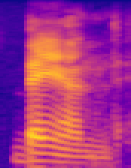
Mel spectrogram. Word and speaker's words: band: band it's stretches okay that's an ah so when I say it my mouth goes wide ah B my tongue points down and it's ba band B Band yeah there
